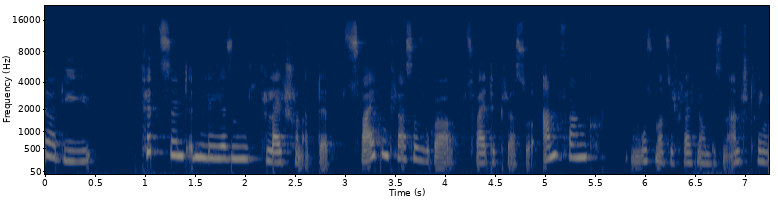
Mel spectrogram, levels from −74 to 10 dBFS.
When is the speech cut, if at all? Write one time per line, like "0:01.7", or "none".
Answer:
none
